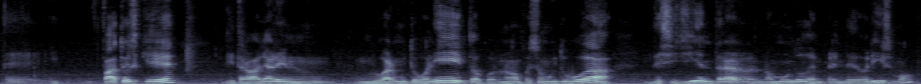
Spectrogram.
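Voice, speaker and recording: A middle-aged man with a Spanish accent gives conversational answers on a podcast. His voice is dark and mellow with a gravelly creak, and he halts often to search for words. Faint noise sits behind the studio microphone. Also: medium pitch, normal speed. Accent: Spanish-accented Portuguese. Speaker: podcast guest, business executive. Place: small foam-treated podcast studio. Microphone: close boom-arm studio microphone.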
